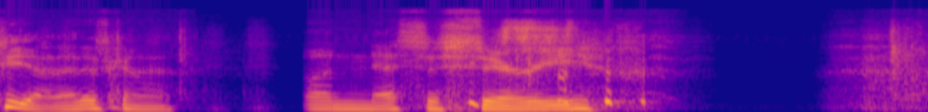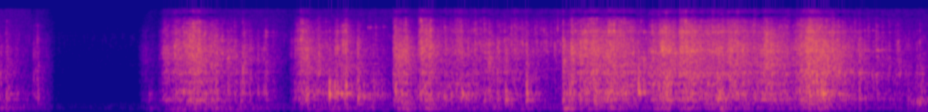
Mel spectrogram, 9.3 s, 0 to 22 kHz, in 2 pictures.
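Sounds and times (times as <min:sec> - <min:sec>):
speech: 0:00.0 - 0:03.4
laughter: 0:02.2 - 0:03.4
small hard plastic Lego pieces clattering as a hand rummages: 0:04.4 - 0:09.2.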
